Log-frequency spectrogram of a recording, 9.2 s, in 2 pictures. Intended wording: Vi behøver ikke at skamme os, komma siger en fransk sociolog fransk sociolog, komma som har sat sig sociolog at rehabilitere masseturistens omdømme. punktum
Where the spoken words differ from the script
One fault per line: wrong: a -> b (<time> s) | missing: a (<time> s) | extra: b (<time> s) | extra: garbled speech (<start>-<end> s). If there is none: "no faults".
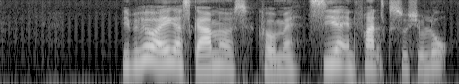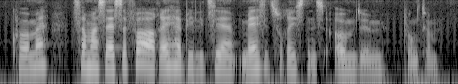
missing: fransk sociolog (4.5 s)
wrong: sociolog -> for (5.9 s)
